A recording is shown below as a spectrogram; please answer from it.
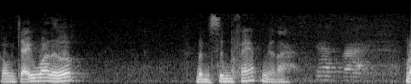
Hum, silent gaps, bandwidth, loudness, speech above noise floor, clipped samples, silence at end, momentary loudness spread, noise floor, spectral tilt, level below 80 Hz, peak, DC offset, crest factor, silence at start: none; none; 11.5 kHz; -15 LUFS; 31 dB; under 0.1%; 0 s; 19 LU; -43 dBFS; -7.5 dB/octave; -46 dBFS; 0 dBFS; under 0.1%; 16 dB; 0 s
